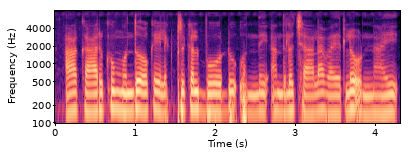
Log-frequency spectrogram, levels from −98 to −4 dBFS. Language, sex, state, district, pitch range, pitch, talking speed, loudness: Telugu, female, Telangana, Komaram Bheem, 150-165 Hz, 155 Hz, 155 wpm, -16 LUFS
